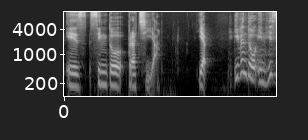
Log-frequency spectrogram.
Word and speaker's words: Prachaya: was incorrect because actually his full name is pronounced as Sinto Prachia, not Prachaya.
